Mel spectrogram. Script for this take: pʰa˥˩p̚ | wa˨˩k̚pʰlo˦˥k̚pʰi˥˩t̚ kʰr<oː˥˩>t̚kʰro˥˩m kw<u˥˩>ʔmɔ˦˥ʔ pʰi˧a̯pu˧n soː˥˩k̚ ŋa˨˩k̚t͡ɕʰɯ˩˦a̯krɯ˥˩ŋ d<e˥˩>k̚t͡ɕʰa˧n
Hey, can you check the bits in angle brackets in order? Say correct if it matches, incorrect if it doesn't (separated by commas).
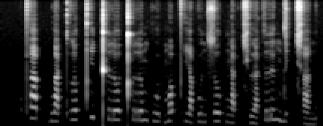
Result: correct, incorrect, correct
